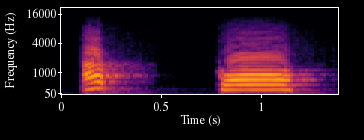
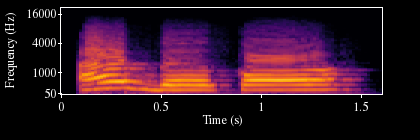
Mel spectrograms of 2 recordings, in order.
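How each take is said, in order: First: The b is swallowed with no audible bounce. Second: The b is released with an audible bounce. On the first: The speaker calls it wrong. "Jangan abko ... tak nak" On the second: The speaker calls it right. "pastikan ada bunyi be-nya tu"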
